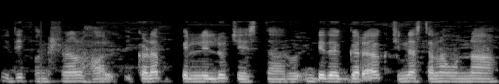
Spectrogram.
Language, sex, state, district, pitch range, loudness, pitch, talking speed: Telugu, male, Telangana, Karimnagar, 135-145 Hz, -20 LUFS, 140 Hz, 130 wpm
